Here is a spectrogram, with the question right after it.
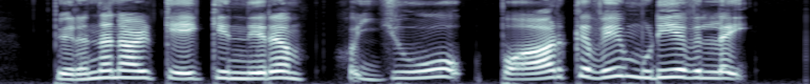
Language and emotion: Tamil, disgusted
